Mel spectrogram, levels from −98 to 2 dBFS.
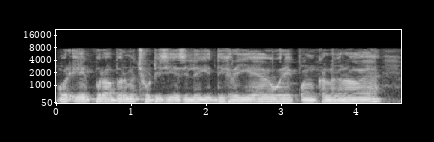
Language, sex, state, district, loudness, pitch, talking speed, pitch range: Hindi, male, Uttar Pradesh, Shamli, -12 LUFS, 110 Hz, 220 wpm, 105-115 Hz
